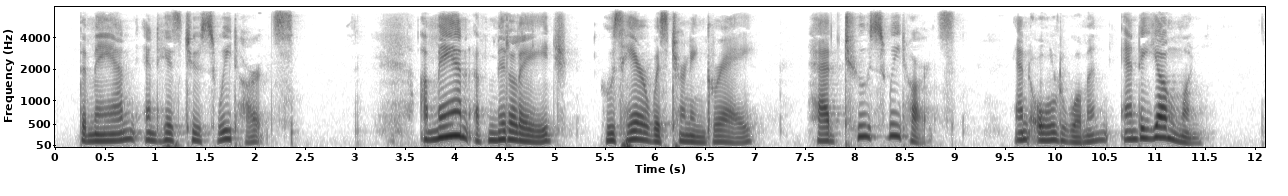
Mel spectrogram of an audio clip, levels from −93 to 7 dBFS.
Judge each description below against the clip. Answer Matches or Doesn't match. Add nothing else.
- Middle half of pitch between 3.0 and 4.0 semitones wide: Doesn't match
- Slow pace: Matches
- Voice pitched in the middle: Matches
